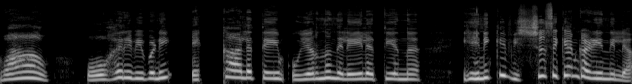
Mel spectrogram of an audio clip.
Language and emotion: Malayalam, surprised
